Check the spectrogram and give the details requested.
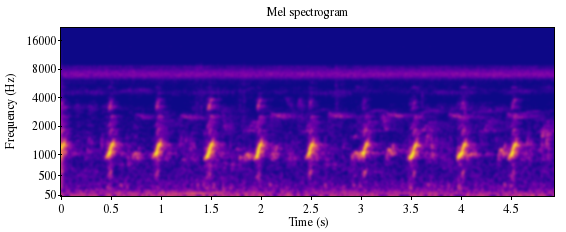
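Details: White-breasted waterhen heard on an MP3 lure for bird trapping: monotonous, rising "kook" notes about twice a second, nine of them, evenly paced against soft hiss.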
